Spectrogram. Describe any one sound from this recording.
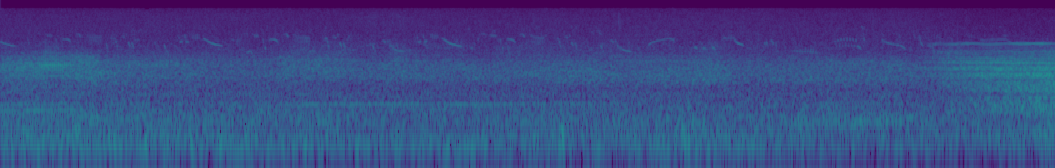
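A jet airliner's engines roar far off as it rolls along a runway.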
